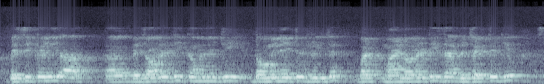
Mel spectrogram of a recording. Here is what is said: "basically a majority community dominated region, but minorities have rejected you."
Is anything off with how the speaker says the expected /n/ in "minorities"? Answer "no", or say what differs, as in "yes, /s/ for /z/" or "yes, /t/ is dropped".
no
